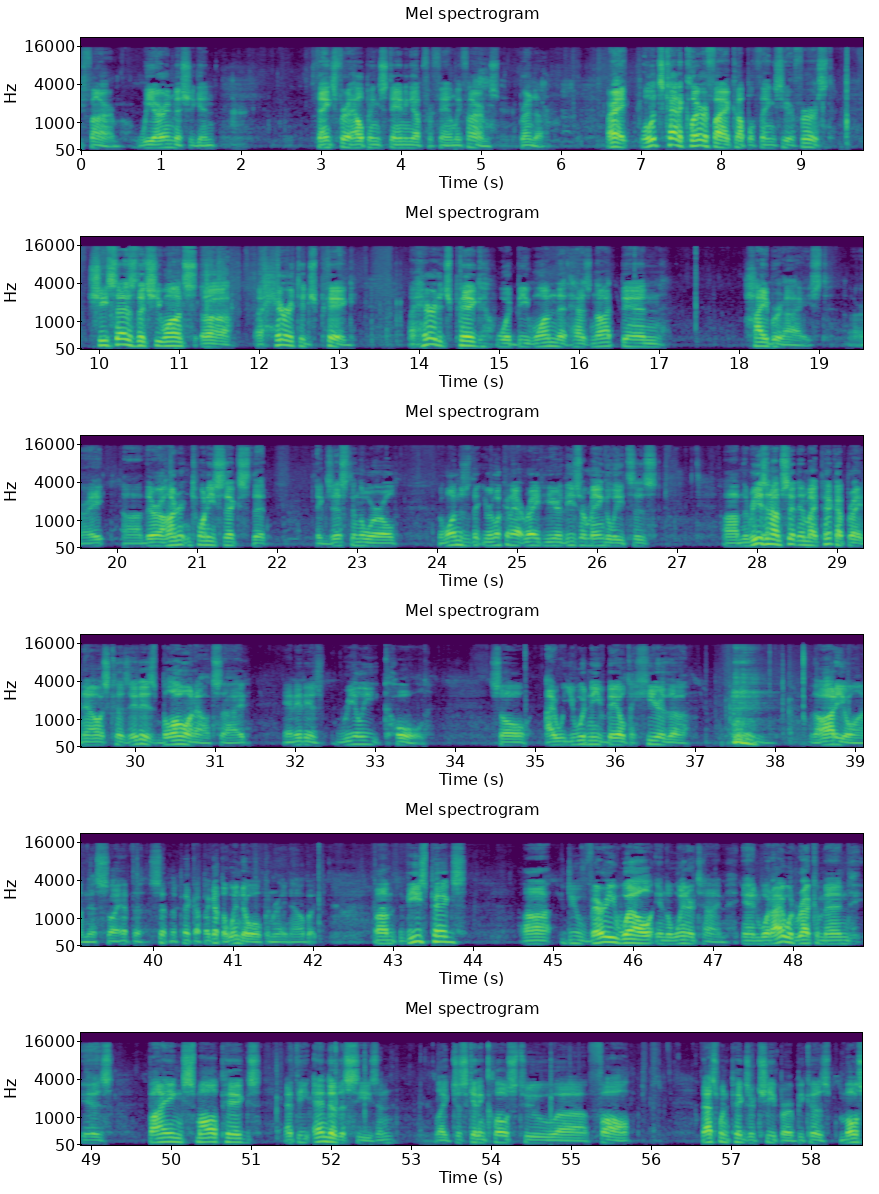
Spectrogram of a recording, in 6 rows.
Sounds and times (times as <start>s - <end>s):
Speech: 0.0s - 1.7s, 2.9s - 13.2s, 13.9s - 17.1s, 18.1s - 21.9s, 22.5s - 26.8s, 27.6s - 33.7s, 34.4s - 37.7s, 38.4s - 42.1s, 42.8s - 44.0s, 44.6s - 55.8s, 56.6s - 58.6s.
